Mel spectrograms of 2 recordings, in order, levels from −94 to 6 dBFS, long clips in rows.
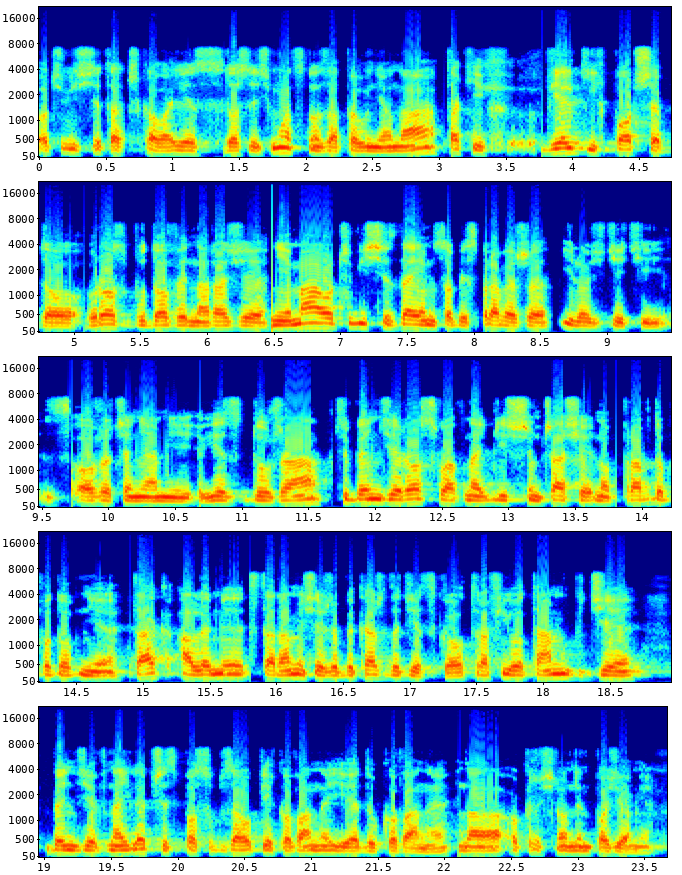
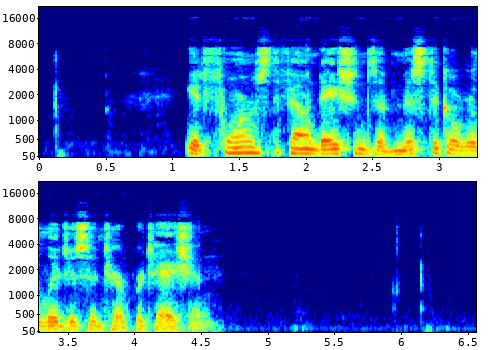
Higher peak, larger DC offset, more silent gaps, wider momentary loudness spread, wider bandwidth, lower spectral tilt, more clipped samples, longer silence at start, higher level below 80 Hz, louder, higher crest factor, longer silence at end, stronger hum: about the same, -2 dBFS vs -2 dBFS; neither; neither; about the same, 6 LU vs 8 LU; second, 8.2 kHz vs 9.4 kHz; about the same, -5.5 dB/octave vs -5 dB/octave; neither; second, 0 s vs 1.1 s; about the same, -56 dBFS vs -52 dBFS; first, -14 LUFS vs -19 LUFS; second, 12 dB vs 18 dB; second, 0.05 s vs 2 s; neither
